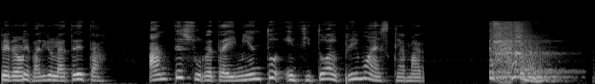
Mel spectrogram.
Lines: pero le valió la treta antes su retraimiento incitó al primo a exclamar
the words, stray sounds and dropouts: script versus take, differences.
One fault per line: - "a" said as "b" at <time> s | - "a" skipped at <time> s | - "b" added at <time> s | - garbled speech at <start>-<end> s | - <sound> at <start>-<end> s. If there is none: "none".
- cough at 4.9-5.9 s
